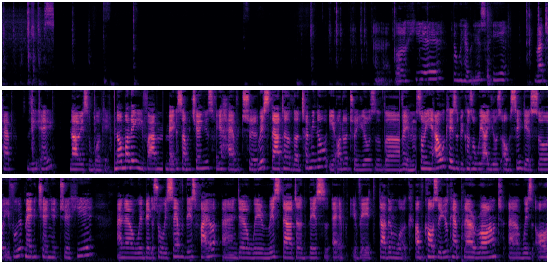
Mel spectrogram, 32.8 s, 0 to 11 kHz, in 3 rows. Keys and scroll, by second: 0.0-0.3 typing, 0.4 Return, 1.1 Return, 6.4-8.6 typing, 10.3-13.6 typing.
